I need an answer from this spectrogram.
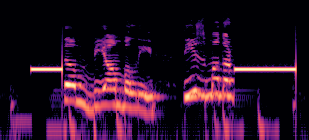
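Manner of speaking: slow, enraged yell climbing very high; furious shout. Real, not acted. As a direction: explode at the rivals. Swearing at rival club.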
